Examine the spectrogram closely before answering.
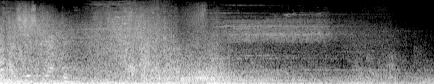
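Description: Game battle effects crash and explode loudly.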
